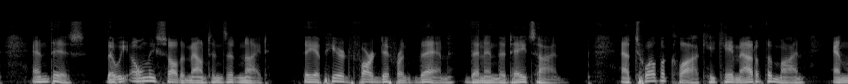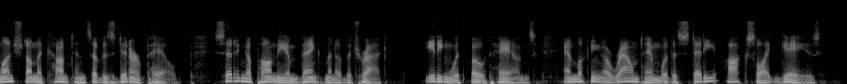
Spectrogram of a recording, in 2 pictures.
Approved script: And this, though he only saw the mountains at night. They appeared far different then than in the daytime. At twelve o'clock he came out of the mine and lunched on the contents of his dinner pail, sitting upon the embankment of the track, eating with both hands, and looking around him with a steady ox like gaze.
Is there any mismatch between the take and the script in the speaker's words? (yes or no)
no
